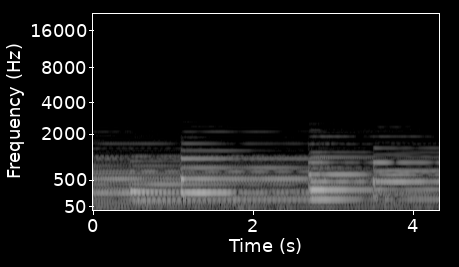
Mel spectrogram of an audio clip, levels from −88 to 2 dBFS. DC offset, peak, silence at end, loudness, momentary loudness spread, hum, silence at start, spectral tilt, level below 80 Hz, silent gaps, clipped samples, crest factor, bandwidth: under 0.1%; -22 dBFS; 0 s; -37 LUFS; 10 LU; none; 0 s; -11.5 dB/octave; -60 dBFS; none; under 0.1%; 14 dB; 2.7 kHz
